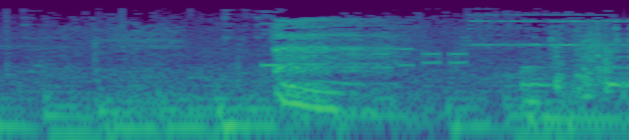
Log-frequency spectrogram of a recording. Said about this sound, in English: Speed dial line one.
